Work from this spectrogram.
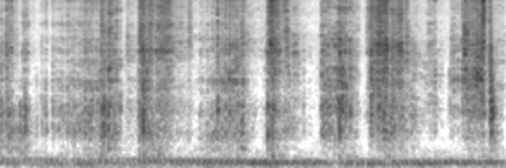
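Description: Scissors snip across paper while trimming a side-loading paper pocket, a series of sharp crisp cuts and scraping slides repeating at an uneven pace, close and clear.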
